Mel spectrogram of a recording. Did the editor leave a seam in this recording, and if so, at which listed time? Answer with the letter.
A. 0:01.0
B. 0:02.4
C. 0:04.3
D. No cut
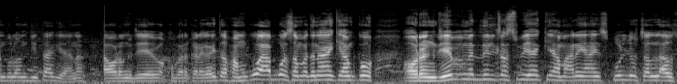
A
